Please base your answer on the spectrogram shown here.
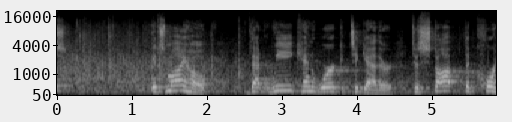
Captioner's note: applause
